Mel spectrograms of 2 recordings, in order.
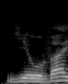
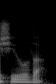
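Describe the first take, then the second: First: The name begins with a Y sound. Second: The name begins with a soft French J sound. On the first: This is the Hebrew form of the name. "le son J n'existe pas en hébreu, donc ce serait Yehoah" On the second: This is the French form of the name. "c'est uniquement en français"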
